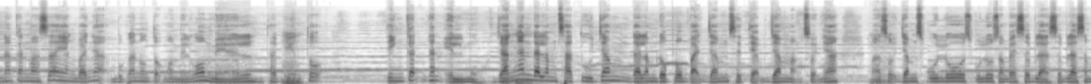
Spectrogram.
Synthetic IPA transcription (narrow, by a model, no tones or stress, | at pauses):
ənakanmasajaŋbaɲa̰ʔ̚bukanunt̪ʊʔ̚ŋomɛlŋomɛlt̪apiunt̪ʊʔ | t̪iŋkat̪̚kanilmud͡ʒaŋandalamsat̪ud͡ʒamdalamduəplʊəmpat̪̚d͡ʒamsət̪iap̚d͡ʒamːak̚sʊt̪̚ɲa | masʊk̚d͡ʒamsə̥pulʊhsə̥pulʊhsampajsəbəlasːəbəlasa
